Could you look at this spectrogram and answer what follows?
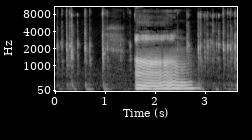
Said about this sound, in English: I gotta get a quieter keyboard. I wish I could get a keyboard this good that wasn't loud.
